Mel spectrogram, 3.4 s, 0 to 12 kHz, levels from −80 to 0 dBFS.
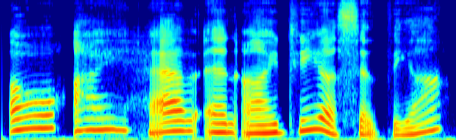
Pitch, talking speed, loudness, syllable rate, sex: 230 Hz, 105 wpm, -17 LUFS, 2.7 syllables/s, female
